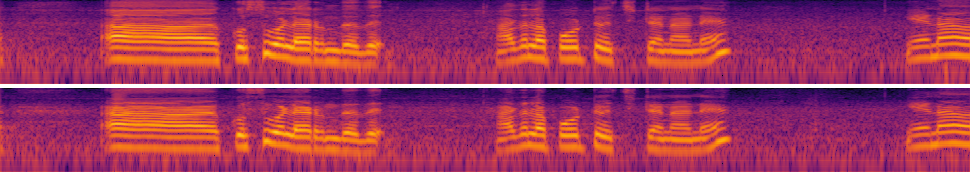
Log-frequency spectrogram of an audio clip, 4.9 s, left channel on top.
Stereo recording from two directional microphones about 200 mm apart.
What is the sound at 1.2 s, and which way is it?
Speech, 15° left (ahead or behind).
